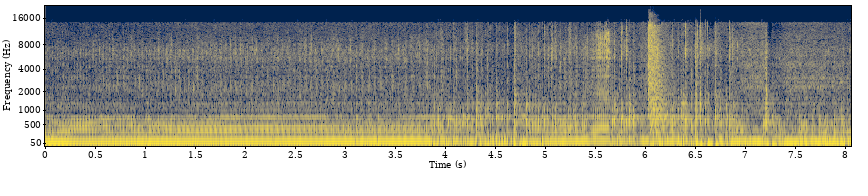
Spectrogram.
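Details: Mazda RX-7 SA22C with 13B turbo rotary after a cat delete: rough idle that breaks up, then throttle blips with popping and stuttering. Misfiring at idle and when revving.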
